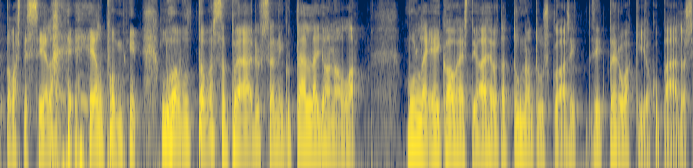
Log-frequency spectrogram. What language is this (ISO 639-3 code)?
fin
